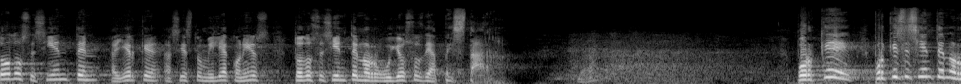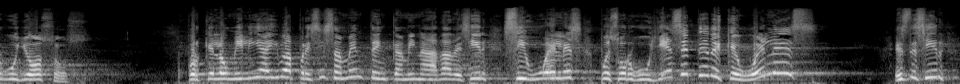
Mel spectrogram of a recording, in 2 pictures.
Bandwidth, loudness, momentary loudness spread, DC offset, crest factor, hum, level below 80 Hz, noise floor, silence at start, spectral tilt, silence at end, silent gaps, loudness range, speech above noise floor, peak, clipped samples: 15.5 kHz; -14 LUFS; 13 LU; under 0.1%; 16 dB; none; -42 dBFS; -52 dBFS; 0 s; -4 dB/octave; 0 s; none; 8 LU; 38 dB; 0 dBFS; under 0.1%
